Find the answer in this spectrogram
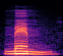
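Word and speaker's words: מ: 그 다음에 맴. 자, 맴 앞에는 맴이 이렇게 쓰이죠. 맴. 끝에 맴 소피트는 네모. 그래서 네모 발음입니다. 네모. M 발음. 맴.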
